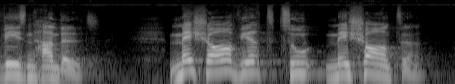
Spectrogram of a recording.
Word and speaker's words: méchante: Méchant wird zu méchante. Ein E wird angefügt und dadurch wird auch das T ausgesprochen. Elle a été méchante, aber il a été méchant.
